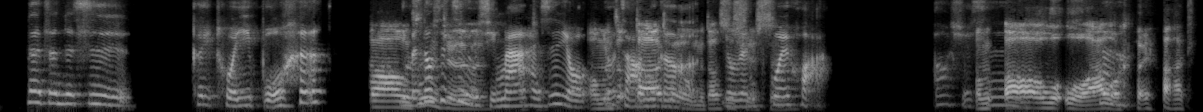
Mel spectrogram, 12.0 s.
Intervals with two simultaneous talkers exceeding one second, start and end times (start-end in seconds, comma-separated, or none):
4.0-8.0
